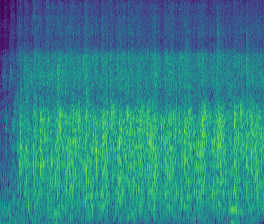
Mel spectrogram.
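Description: An audience at a Jain religious gathering bursts into applause during an Anand Yoga session, loud, dense clapping that rises quickly and holds steady, close and filling the space, with no voices.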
